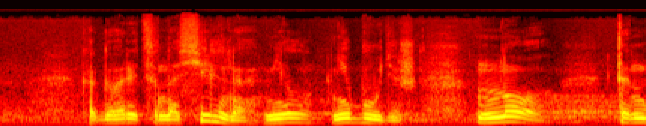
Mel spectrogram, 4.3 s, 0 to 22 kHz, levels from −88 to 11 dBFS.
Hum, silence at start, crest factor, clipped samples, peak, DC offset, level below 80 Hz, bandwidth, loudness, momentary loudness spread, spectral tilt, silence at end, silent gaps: none; 0 s; 18 dB; under 0.1%; -2 dBFS; under 0.1%; -60 dBFS; 16 kHz; -19 LUFS; 15 LU; -5 dB/octave; 0 s; none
